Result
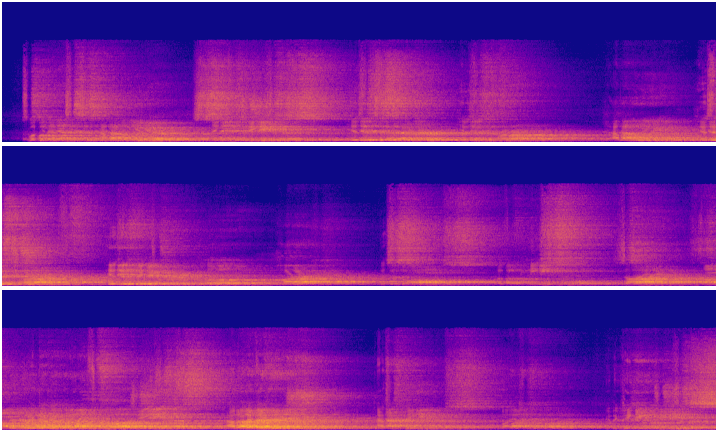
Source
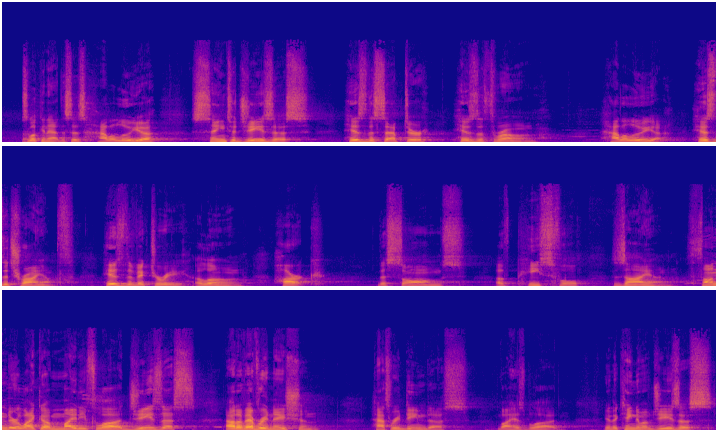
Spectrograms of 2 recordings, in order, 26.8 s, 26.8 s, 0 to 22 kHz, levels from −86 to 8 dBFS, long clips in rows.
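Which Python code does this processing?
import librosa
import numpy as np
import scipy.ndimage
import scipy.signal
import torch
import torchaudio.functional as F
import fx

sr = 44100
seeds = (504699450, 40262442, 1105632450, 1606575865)

y = scipy.signal.sosfilt(scipy.signal.butter(4, 450.0, 'highpass', fs=sr, output='sos'), x)
y = fx.high_shelf(y, sr, hz=3600.0, db=8.5)
y = fx.rev_plate(y, sr, seeds[0], rt60_s=4.2, hf_ratio=0.45, predelay_ms=90, drr_db=-10.0)
y = y * librosa.db_to_amplitude(-6.5)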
